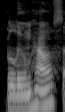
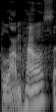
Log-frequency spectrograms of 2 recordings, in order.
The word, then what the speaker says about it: Blumhouse: One time I was on a podcast with Joe Lipsett and I pronounced it Bloomhouse and not Blumhouse, and he served me my tush and I deserved it.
